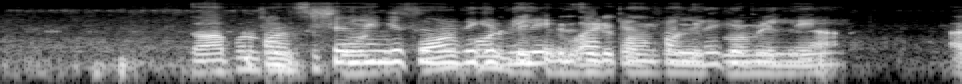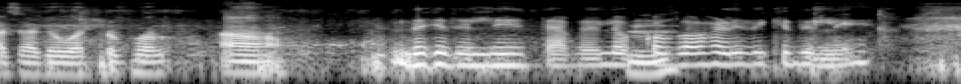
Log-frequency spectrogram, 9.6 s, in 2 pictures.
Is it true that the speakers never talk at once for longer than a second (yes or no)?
no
